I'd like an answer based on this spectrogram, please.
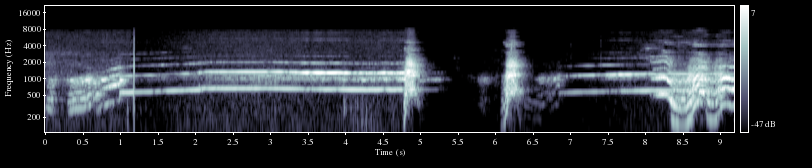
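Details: Miko, a Shetland Sheepdog, joins in howling with playback of himself; a rising onset into a long level howl, a short break with clipped yelps, then another sustained howl ending in wavering notes.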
